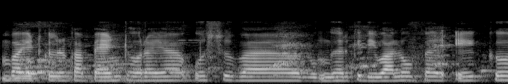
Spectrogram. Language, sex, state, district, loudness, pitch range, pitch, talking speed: Hindi, female, Haryana, Charkhi Dadri, -20 LUFS, 180-190 Hz, 185 Hz, 155 wpm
